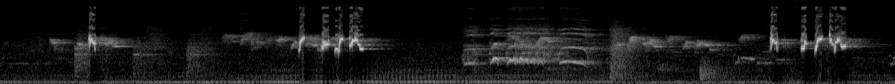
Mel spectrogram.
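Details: Red-whiskered bulbul kept as a tutor bird, singing clearly phrased song: three bursts of short, loud, sharply pitched notes in quick clusters, with softer warbling birds between them and a steady low hum underneath.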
